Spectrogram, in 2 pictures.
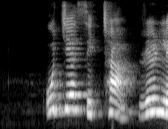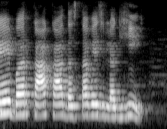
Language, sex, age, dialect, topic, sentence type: Chhattisgarhi, female, 18-24, Western/Budati/Khatahi, banking, question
